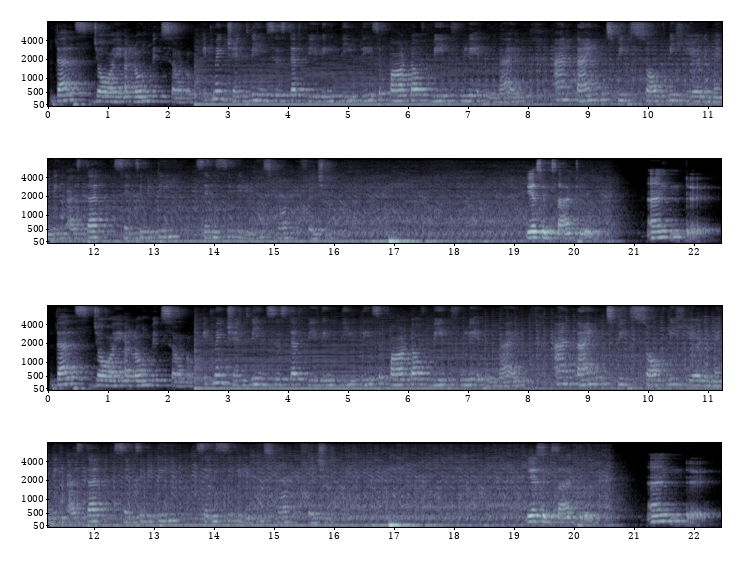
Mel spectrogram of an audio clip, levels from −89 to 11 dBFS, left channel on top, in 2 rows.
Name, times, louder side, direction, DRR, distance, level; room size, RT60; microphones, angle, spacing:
voice 1, 0.0-13.4 13.7-16.0 16.9-17.0, equal, 5° right, 1 dB, 6.2 m, -29 dB
sound 1, 2.4-20.6, right 1 dB, 70° right, 4.7 m, -36 dB
voice 2, 19.2-20.4 21.2-22.1, left 2 dB, 50° left, 4 dB, 3.3 m, -23 dB
29.0 x 12.5 x 9.7 m, 1.0 s
head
